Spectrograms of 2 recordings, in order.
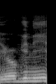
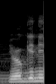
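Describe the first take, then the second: First: The final vowel is drawn out long. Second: The final vowel is kept short. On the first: The speaker calls it right. "നീട്ടേണ്ടതാണ്" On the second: The speaker calls it wrong. "പറഞ്ഞതുകൊണ്ടായില്ല"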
